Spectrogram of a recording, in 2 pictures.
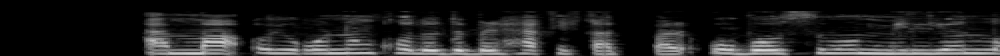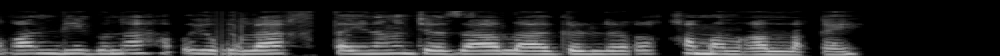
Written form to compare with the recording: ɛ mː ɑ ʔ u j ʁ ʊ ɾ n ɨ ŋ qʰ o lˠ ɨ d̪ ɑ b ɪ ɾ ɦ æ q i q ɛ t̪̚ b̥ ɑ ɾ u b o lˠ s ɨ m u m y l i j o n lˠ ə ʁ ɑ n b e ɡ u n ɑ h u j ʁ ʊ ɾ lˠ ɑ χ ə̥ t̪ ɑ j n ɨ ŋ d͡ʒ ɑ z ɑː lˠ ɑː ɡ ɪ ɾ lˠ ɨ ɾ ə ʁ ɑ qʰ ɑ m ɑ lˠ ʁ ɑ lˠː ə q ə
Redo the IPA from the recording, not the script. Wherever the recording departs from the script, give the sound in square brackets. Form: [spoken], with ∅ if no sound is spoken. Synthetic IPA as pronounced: ɛ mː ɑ ʔ u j ʁ ʊ ɾ n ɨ ŋ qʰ o lˠ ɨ d̪ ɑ b ɪ ɾ ɦ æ q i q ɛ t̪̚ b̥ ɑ ɾ u b o lˠ s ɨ m u m [i] l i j o n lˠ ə ʁ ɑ n b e ɡ u n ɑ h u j ʁ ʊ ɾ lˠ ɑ χ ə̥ t̪ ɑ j n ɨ ŋ d͡ʒ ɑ z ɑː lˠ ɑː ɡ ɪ ɾ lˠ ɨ ɾ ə ʁ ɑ qʰ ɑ m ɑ lˠ ʁ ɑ lˠː ə q ə

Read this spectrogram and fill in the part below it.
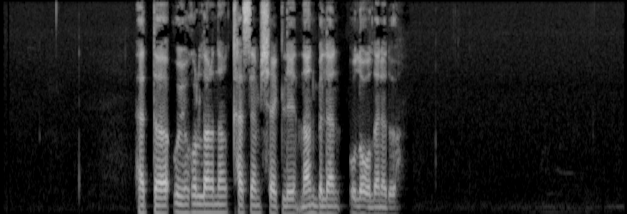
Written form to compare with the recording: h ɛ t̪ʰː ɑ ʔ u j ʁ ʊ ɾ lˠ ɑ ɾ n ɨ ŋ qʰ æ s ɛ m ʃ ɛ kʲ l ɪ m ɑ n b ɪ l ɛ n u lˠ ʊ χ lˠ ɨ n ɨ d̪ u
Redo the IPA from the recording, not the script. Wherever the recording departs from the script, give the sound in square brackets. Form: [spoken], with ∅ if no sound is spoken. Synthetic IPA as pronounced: h ɛ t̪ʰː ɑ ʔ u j ʁ ʊ ɾ lˠ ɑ ɾ n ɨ ŋ qʰ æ s ɛ m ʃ ɛ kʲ l ɪ [n] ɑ n b ɪ l ɛ n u lˠ ʊ [ʁ] lˠ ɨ n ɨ d̪ u

